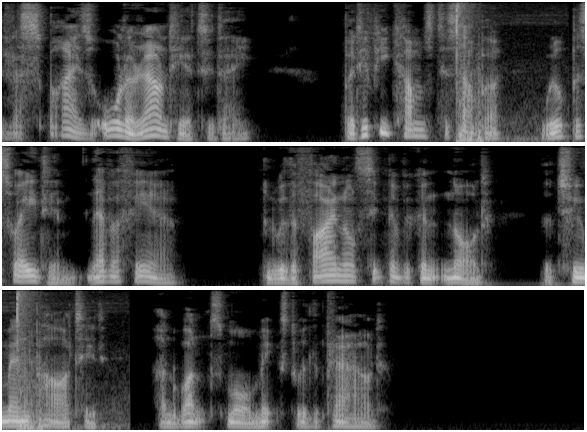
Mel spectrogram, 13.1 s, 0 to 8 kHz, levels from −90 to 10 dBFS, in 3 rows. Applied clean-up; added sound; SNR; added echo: none; Fire; 14 dB; none.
